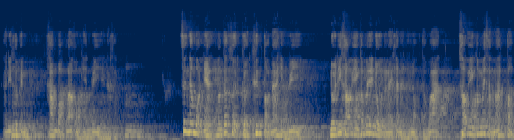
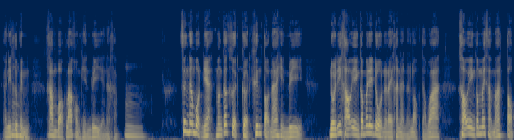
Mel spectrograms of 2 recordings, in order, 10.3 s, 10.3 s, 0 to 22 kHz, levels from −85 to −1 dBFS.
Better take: second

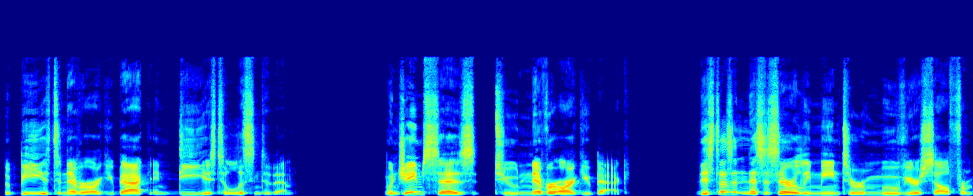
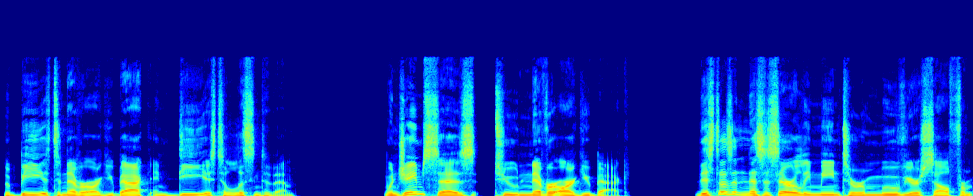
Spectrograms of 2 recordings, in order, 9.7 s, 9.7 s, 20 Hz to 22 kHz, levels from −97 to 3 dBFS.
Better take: second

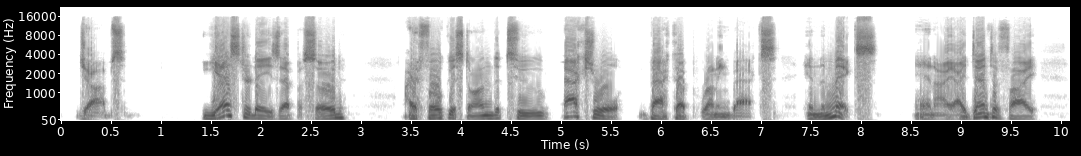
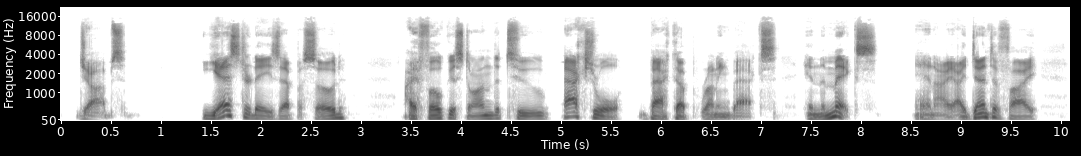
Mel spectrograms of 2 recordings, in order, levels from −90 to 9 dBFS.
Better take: second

